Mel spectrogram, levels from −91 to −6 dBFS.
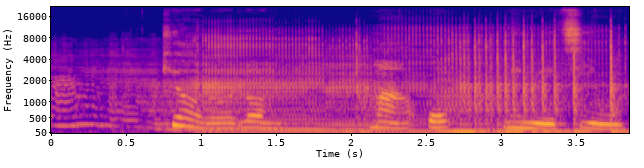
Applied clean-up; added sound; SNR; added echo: none; Squeak; 3 dB; none.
